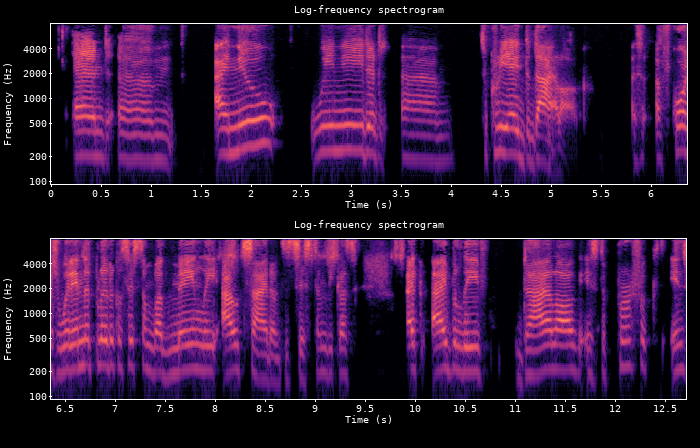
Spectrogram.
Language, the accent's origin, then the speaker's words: English; Netherlands; English is a second language; I'm from the Netherlands. I'm a daughter of Moroccan immigrants, so I have an immigrant background.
